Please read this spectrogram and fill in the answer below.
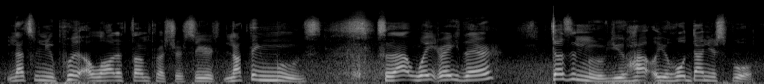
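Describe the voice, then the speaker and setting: Young male host, stuffed-up from a cold; high, loose, repetitive casual tutorial delivery. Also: a little mellow, slight background noise. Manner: rambling, repeats words, says um often. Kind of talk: casual how-to demonstration. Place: outdoors by a small farm pond.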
